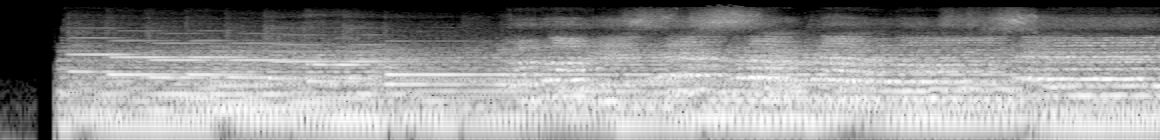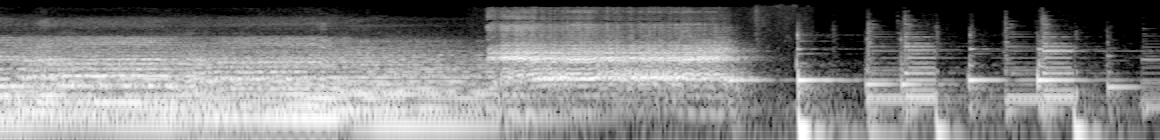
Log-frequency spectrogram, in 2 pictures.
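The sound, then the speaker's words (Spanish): Loud sheep bleating on a farm in Wales as a drone herds the animals and a ewe protects her lambs: long wavering cries overlapping almost continuously for several seconds, then a brief burst of noise and a few shorter, choppy bleats. “En las redes sociales se hizo popular un video que muestra cómo una oveja protegió a sus crías mientras eran grabadas por un dron en una granja de Gales.”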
